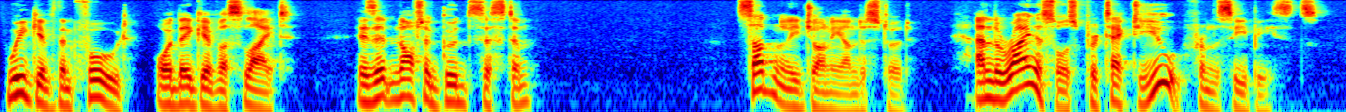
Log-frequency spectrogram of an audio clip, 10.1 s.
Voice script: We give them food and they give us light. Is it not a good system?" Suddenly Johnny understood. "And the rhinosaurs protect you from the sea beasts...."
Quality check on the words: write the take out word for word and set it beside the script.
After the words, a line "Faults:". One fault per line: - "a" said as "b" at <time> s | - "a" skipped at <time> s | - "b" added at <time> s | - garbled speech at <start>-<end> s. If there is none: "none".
We give them food or they give us light. Is it not a good system?" Suddenly Johnny understood. "And the rhinosaurs protect you from the sea beasts...."
Faults:
- "and" said as "or" at 1.1 s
